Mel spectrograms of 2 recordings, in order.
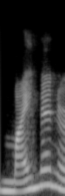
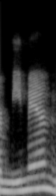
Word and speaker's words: Miman: There's these little guys you can create called Mimen or Miman. It's spelled M-I-M-A-N.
